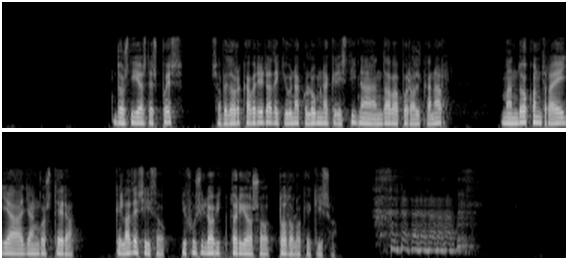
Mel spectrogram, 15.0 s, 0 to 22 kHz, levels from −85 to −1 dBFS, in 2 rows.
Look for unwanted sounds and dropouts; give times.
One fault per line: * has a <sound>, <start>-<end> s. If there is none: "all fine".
* has a laugh, 12.4-13.9 s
